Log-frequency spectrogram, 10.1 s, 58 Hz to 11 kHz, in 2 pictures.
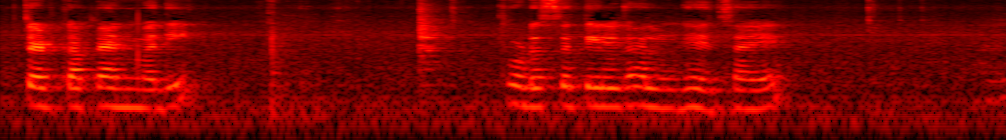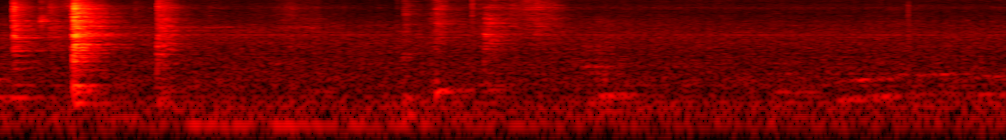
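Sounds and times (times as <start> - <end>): metal kitchenware clattering: 5.1 - 6.0.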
